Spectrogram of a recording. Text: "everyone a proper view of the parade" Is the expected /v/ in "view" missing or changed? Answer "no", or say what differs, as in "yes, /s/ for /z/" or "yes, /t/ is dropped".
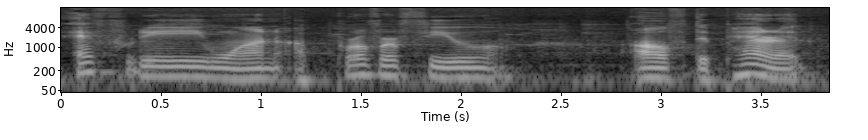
yes, /f/ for /v/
